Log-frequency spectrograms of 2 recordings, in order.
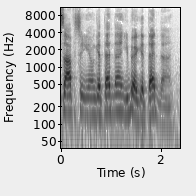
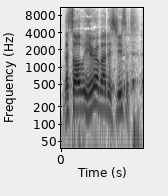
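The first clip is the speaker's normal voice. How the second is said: laughing reply; 3 semitones higher, 3 dB louder, faster than usual. Retold or imitated. Woman answers, laughing.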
